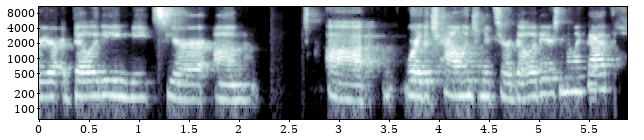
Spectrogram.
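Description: Against a quiet background with audible room echo, a woman speaks at a fairly quick pace in a fairly low pitch with ordinary pitch variation. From Canada, Montreal. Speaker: author and lecturer; lecturer. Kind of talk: interview conversation. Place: home room. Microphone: video call.

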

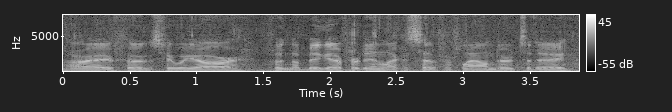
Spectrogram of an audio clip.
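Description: At a very fast pace, a man speaks in dry sound with no echo over noticeable background noise. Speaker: fishing vlogger. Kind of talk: casual vlog chat. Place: boat. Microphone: camera far.

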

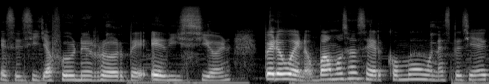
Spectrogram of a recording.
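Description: Music plays behind a woman with a Colombian accent as she talks at a moderate pace in a fairly high voice with ordinary pitch variation. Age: 20s. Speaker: nail art youtuber. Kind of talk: casual tutorial voice-over.

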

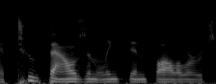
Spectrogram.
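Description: Here a man speaks in an ordinary speaking voice. His pitch is medium and his pace moderate. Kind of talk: panel discussion. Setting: stage with audience.

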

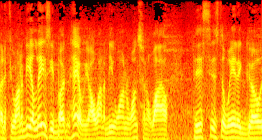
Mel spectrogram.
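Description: A man talks at a fast pace with faint background noise.

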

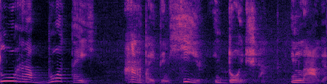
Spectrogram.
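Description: A man puts on a character voice with a Russian accent, pitched fairly high and paced slowly. His pitch swings very widely, with vocal fry throughout.

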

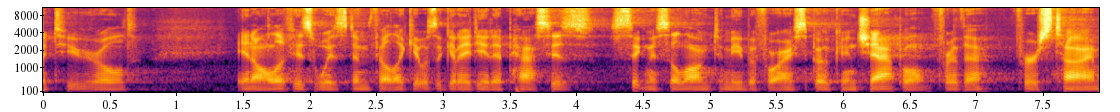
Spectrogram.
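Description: At a very fast pace, a man talks with a very deep, low pitch and monotone, flat intonation. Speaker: speaker. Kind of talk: chapel talk. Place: hall. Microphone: podium.

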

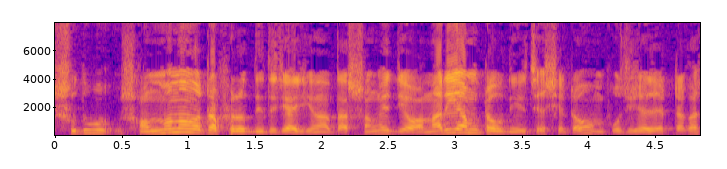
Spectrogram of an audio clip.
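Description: Man's voice with very wide pitch swings. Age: old. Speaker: school headmaster. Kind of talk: news interview. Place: home room. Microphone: handheld.

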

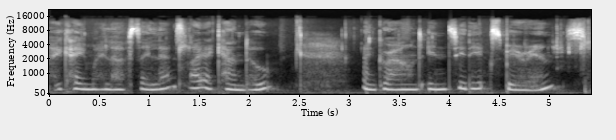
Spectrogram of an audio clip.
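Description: Soft-spoken and with a gentle tone, a woman speaks at a fairly slow pace in a high pitch with ordinary pitch variation. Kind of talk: guided meditation session. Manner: soft, gentle ASMR speaking voice. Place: home room.

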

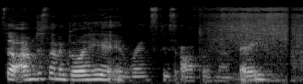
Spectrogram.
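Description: An unremarkable speaking voice at a moderate pace. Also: woman. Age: 20s. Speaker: beauty YouTuber. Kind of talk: casual skincare tutorial to camera. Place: home room. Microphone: phone near.

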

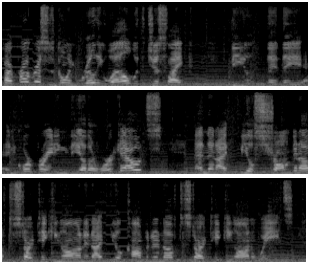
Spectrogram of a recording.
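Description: A man at a moderate pace with ordinary pitch variation, dry sound with no echo, and clear music in the background. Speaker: fitness vlogger. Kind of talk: casual vlog chat. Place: car. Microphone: phone near.

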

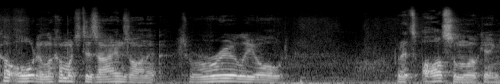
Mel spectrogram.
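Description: A man talks at a moderate pace with a medium pitch and ordinary pitch variation. His tone is slightly mellow, and there is faint background noise.

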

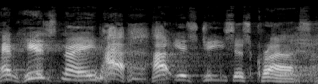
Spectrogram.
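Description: With a Southern US accent, a man talks at a very slow pace. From US South. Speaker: preacher. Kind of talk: sermon. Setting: church. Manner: animated; fervent. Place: church.

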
